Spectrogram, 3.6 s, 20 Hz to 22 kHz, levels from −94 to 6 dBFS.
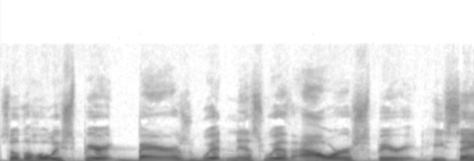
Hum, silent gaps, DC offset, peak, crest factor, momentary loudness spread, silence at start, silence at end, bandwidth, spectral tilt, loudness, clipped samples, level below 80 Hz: none; none; 0.8%; -18 dBFS; 16 dB; 7 LU; 0 s; 0 s; 13.5 kHz; -5 dB/octave; -32 LUFS; under 0.1%; -60 dBFS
